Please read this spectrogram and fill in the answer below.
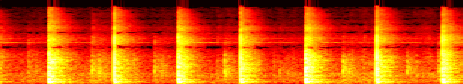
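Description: Basketball dribbled hard on a concrete floor: seven sharp, evenly spaced bounces, about three every two seconds, with faint taps between them.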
